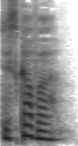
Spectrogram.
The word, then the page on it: discover: British English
